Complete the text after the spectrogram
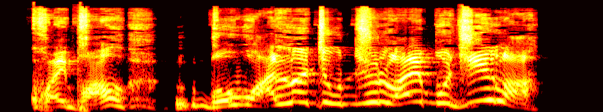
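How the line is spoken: Frightened shouting. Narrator (Chinese): 他们惊恐的大喊着

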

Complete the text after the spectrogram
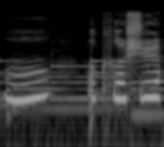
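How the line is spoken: Sad and quiet. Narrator (Chinese): 菲尔又难过了，小声地说

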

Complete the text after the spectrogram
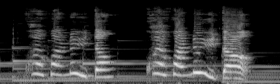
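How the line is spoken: Honking, shouting together. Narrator (Chinese): 汽车们使劲儿按着喇叭，一起叫起来

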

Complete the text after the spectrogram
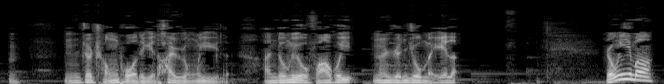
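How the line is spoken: Calm, indifferent. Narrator (Chinese): 李浩淡淡的说道

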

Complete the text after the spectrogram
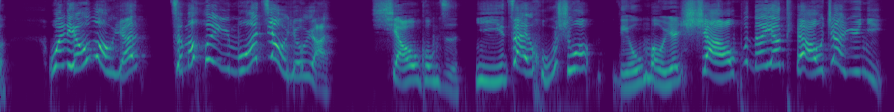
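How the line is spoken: Angry loud shout. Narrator (Chinese): 柳青行变了脸色，声音提高了八度，大喝

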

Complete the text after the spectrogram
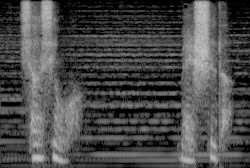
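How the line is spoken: Soft whisper in ear. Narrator (Chinese): 叶帆在他耳边轻声道

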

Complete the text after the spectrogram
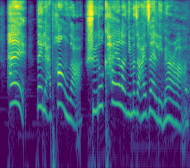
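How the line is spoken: Old woman calling out. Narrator (Chinese): 那奶奶呀，对我喊

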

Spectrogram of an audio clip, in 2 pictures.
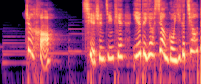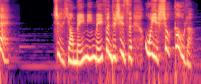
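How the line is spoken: Sneering. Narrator (Chinese): 冷笑着道

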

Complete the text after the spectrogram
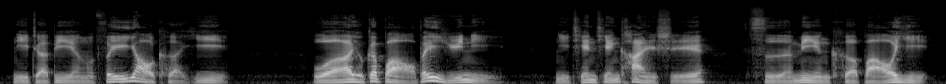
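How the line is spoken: Sighing. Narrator (Chinese): 那道士叹道

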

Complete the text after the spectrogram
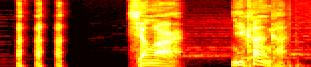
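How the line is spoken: Sigh then laughing. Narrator (Chinese): 刘奇峰看出了父女两人的尴尬，叹了一口气，紧接着他 笑道

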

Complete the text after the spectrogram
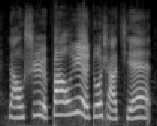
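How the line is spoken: Loud voice. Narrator (Chinese): 大声说

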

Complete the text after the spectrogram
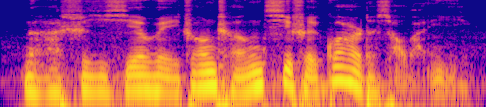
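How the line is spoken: Trembling voice. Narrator (Chinese): 于永义颤声的说

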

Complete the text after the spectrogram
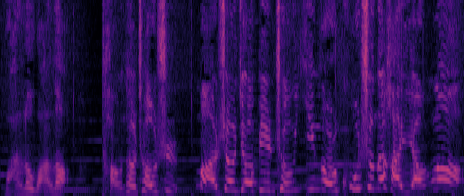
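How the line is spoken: Low voice. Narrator (Chinese): Kevin 低声说道

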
